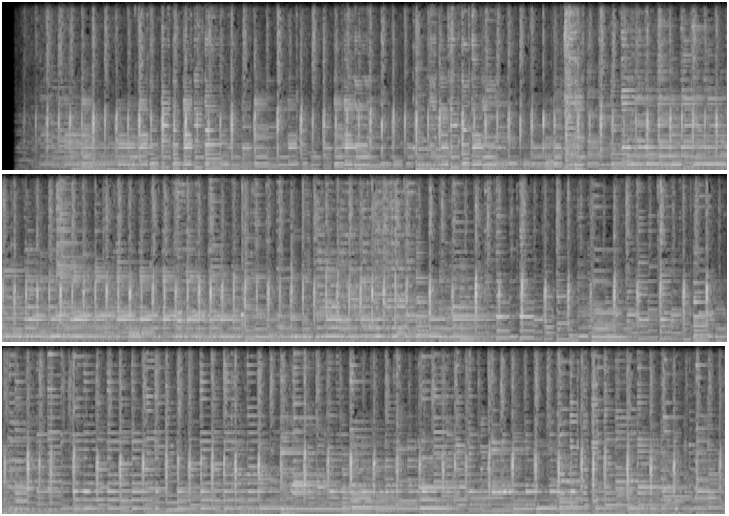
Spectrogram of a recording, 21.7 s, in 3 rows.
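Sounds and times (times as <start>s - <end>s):
flamenco falseta: 0.2s - 21.7s.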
